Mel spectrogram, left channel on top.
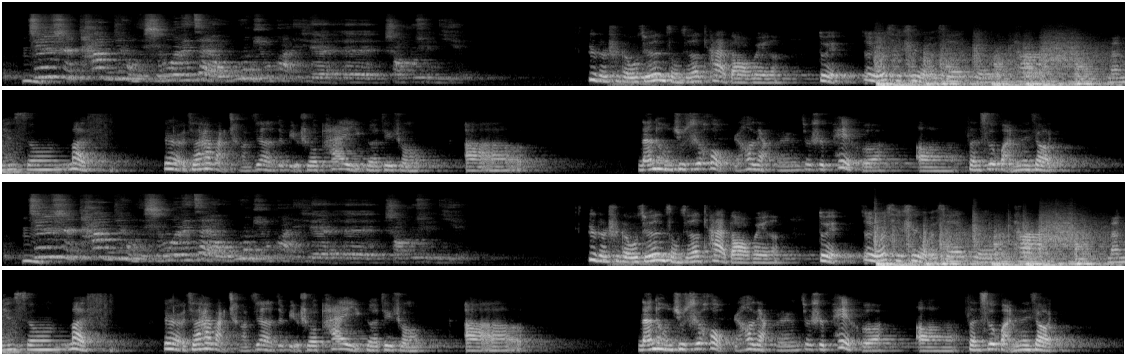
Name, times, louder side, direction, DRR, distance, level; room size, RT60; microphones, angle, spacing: voice 1, 0.3-4.6, equal, 5° left, -6 dB, 1.9 m, -29 dB
voice 2, 5.9-7.8 8.2-12.3 12.8-15.4 15.9-16.5 17.6-20.0 20.4-21.7, right 3 dB, 25° right, 10 dB, 0.3 m, -20 dB
sound 1, 6.1-6.6 8.7-11.4, right 1 dB, 70° right, 1.0 m, -19 dB
9.4 x 4.8 x 2.8 m, 1.2 s
head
